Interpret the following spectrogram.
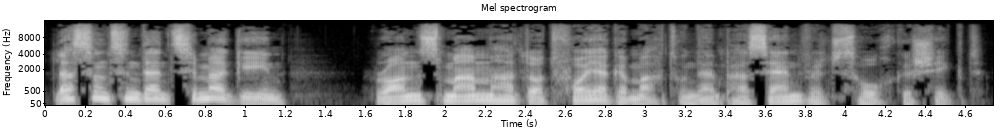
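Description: A male narrator voicing a brisk, sensible, bossy teenage schoolgirl with a lecturing manner in an audiobook. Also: mid-range voice, lively intonation, fairly bright tone, dry recording, clean studio sound, pitched above the performer's own voice. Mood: brisk, cheerful.

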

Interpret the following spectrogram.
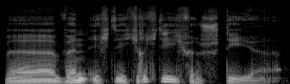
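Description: A man voicing a weary, gloomy male watch captain who speaks slowly with dry sarcasm. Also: very deep voice, darkish tone, dry recording, pitched below the performer's own voice. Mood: dry skeptical. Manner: slow, dry and sardonic.

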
